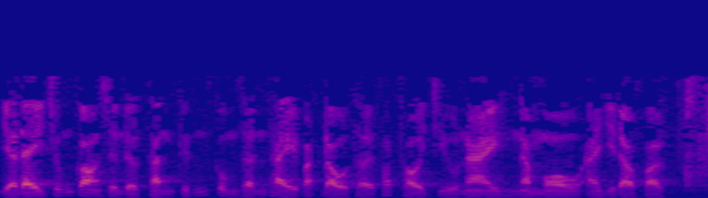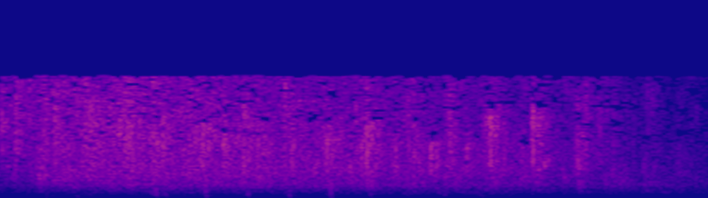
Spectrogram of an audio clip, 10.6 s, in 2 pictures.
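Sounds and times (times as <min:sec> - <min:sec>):
speech: 0:00.0 - 0:05.7, 0:06.4 - 0:06.6
applause from attendees of a Buddhist Dharma talk at a retreat: 0:05.2 - 0:10.6.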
